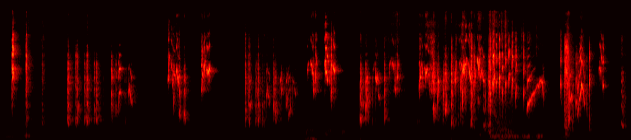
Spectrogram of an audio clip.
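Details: Budgerigars chattering steadily: a near-continuous run of harsh squawky chirps and warbled twitters in quick bursts, growing into a dense, busy stretch of overlapping chatter toward the end.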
